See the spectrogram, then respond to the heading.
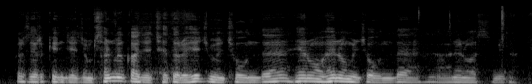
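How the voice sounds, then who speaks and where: This man talks at a very fast pace. His tone is dark and mellow, and somewhat breathy. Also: fairly low pitch for a man, ordinary pitch variation. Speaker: English grammar teacher. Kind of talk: lecture. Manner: halting, self-described awkward speech.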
